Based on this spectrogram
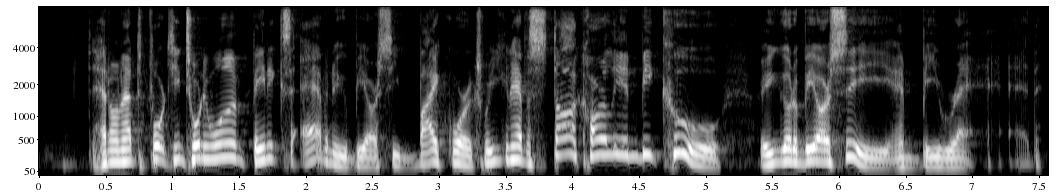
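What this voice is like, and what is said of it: Announcer-style radio ad voice. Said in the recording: “I did my Mr. Radio voice.”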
